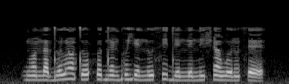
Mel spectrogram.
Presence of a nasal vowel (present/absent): present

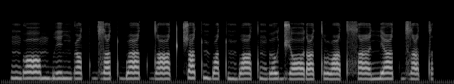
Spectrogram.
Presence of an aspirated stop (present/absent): absent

